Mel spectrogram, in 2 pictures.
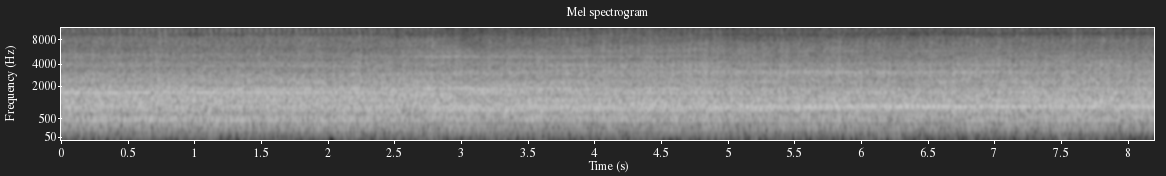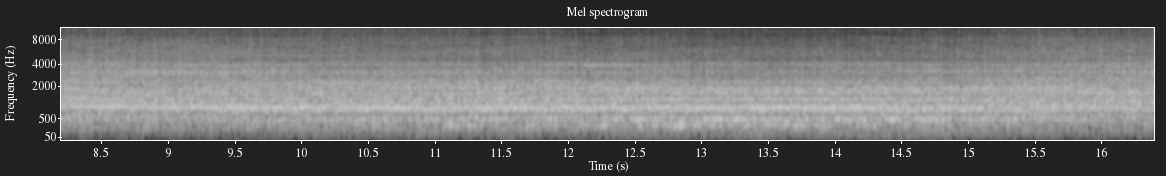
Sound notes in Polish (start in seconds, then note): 4.9 Aplauz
